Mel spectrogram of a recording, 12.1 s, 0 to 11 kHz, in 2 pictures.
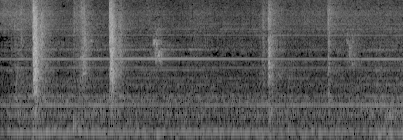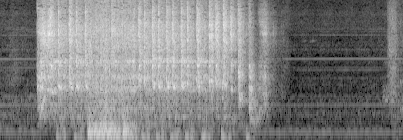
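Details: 1986 Suzuki Intruder motorcycle project, weak battery: starter cranks about three seconds with ragged, uneven firing pulses that begin to catch but never settle into a run.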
